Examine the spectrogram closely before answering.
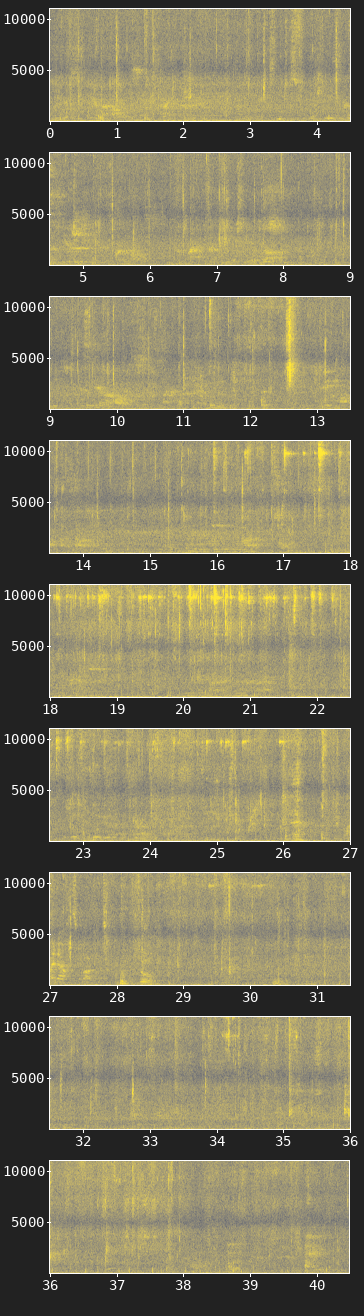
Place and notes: Der Leerstand spricht Bad Orb - Der Leerstand spricht walk
'Der Leerstand spricht' was a radio live performance / installation in Bad Orb. In front of empty houses of the Hauptstrasse radios were distributing the live voice, speaking texts but also inviting pedastrians to contribute their utopia of the city and the empty spaces: every empty building is a promise. Biaural recording of a walk down the street until a band is playing.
